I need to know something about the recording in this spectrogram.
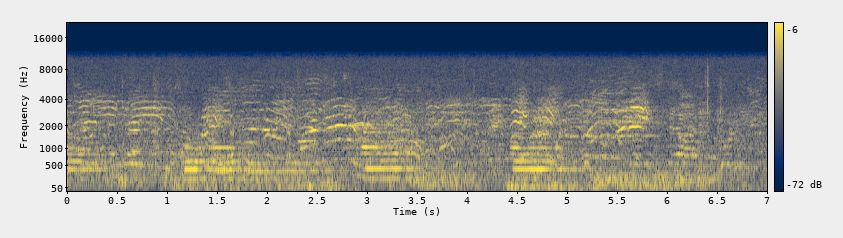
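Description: Young women shout to each other across an open field, distant.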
